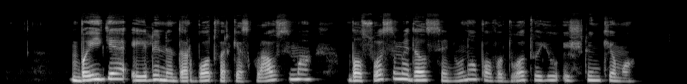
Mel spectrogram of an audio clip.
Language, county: Lithuanian, Klaipėda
